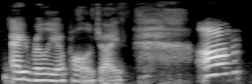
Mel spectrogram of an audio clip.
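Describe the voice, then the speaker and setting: A woman's voice: on the low side, sing-song, measured pace, vocal fry, pushed and bright, muffled recording. A woman talking casually as a book vlogger, in an enthusiastic, rambling and self-deprecating way. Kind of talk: casual chatty monologue to camera.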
